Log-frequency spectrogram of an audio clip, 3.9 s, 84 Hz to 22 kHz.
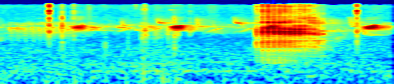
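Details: Great spotted woodpecker (Dendrocopos major) recorded 20 April 2024 at Hauptmanca, Ljubljansko barje. It gives sharp single ticks, then a fast burst of about a dozen hard taps in under a second. Thin high whistles from another bird are heard.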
